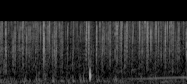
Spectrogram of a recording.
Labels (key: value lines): label: biophony, cascading saw
recorder: SoundTrap 600 or HydroMoth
